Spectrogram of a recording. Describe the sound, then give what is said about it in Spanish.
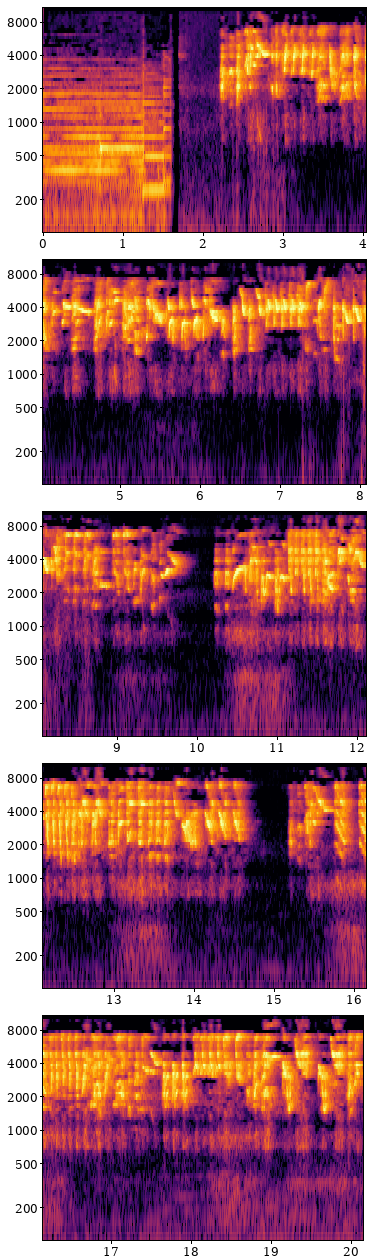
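A hooded siskin sings a long, rapid, twittering song, bright and continuous with two brief pauses, after a short tonal note at the very start; no voices. “escuchando el Cabecita Negra.”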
